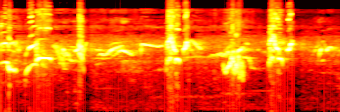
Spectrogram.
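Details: Oriental magpie-robin (kacer) delivering lively gacor door song: twisting whistled phrases alternating with bursts of dry, clicking chatter, roughly one burst every second.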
